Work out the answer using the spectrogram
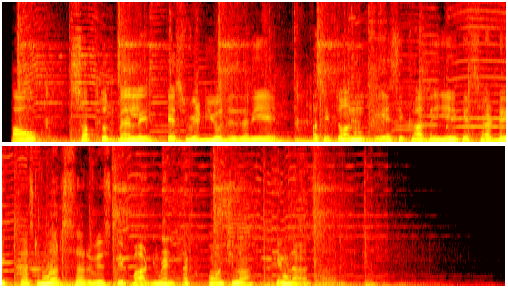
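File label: Punjabi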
